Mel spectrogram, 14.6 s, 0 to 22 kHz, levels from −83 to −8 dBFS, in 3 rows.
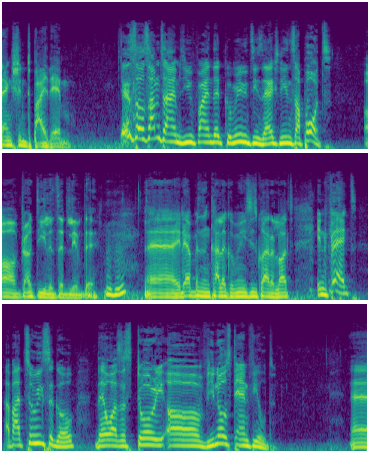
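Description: The signal stays continuous and stable throughout, with no audible technical faults at any point.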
